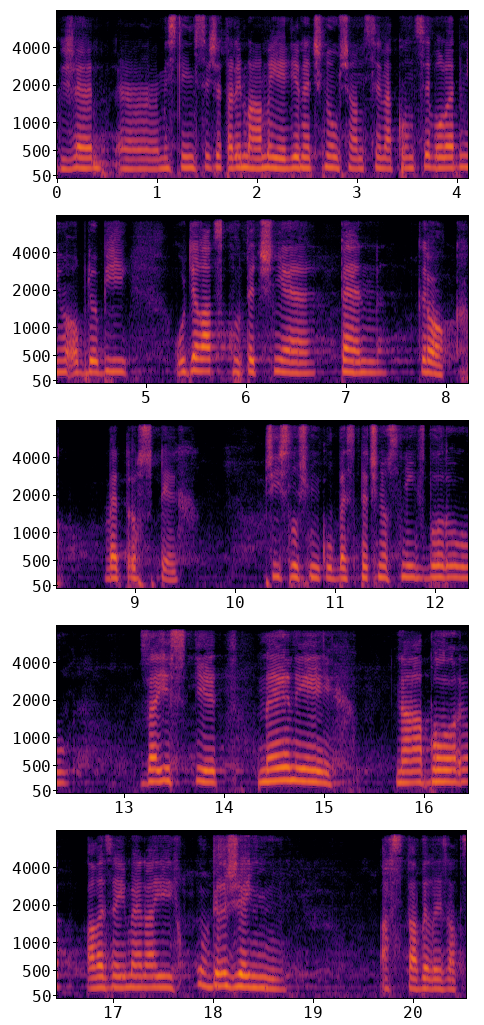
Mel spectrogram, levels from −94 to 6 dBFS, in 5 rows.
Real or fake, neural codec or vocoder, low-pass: fake; codec, 16 kHz in and 24 kHz out, 1.1 kbps, FireRedTTS-2 codec; 7.2 kHz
